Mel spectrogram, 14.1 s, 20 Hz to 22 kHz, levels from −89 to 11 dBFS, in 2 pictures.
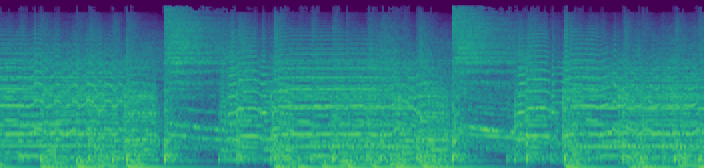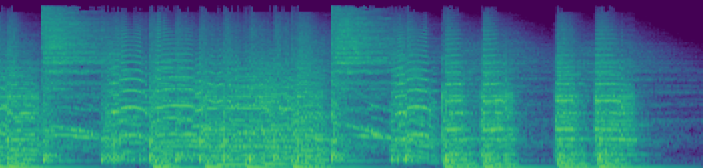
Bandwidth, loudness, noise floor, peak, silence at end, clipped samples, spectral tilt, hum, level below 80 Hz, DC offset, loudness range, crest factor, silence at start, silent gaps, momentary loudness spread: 19 kHz; -12 LUFS; -37 dBFS; 0 dBFS; 0.3 s; under 0.1%; -3.5 dB/octave; none; -22 dBFS; under 0.1%; 1 LU; 12 dB; 0 s; none; 4 LU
